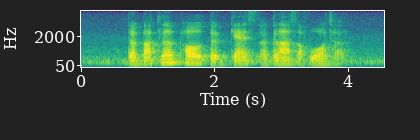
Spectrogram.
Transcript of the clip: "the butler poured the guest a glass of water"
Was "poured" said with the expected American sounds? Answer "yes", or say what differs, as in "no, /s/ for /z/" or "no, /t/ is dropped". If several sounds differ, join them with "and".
no, /l/ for /ɹ/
